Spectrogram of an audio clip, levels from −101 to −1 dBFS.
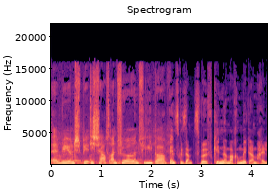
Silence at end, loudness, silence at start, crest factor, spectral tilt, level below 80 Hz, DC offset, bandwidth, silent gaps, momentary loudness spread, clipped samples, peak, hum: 0 s; -17 LUFS; 0 s; 12 dB; -4.5 dB/octave; -54 dBFS; under 0.1%; 16.5 kHz; none; 5 LU; under 0.1%; -4 dBFS; none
